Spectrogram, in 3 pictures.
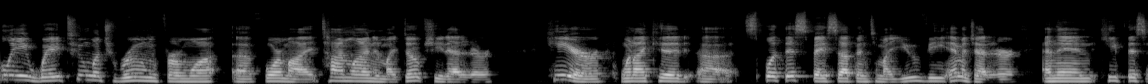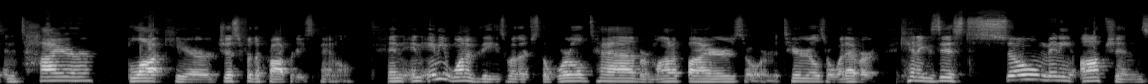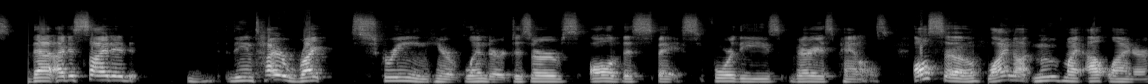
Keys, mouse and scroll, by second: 14.1-17.3 drag, 17.8-28.4 drag, 23.2-28.4 middle drag, 28.6-32.0 drag.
